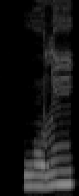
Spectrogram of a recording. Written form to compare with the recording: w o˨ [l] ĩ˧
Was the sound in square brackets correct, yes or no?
yes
